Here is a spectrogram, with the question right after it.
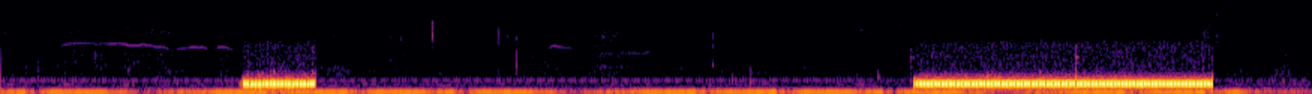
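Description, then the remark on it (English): A telephone line tone while a call is placed to dial in a listener with a question: a steady, mid-pitched tone sounds once briefly, then again for about two seconds, over a constant low hum. No one speaks. “So we're going to dial him in. All right. He's got a question, and we're going to get him on the line.”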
